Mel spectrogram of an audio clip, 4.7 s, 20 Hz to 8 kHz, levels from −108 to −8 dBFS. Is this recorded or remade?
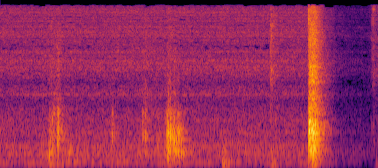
remade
